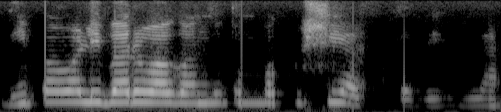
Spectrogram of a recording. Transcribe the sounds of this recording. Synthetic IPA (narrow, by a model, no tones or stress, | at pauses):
d̪ipaʋəɭibəɾʋaɡond̪ut̪umbəkʰuɕiːast̪əd̪ilːa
